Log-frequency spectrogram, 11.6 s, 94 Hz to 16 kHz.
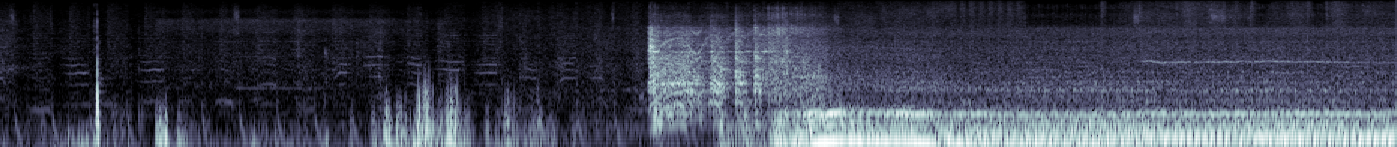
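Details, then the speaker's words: Pontiac G8 GT V8 start-up after DIY oil change with Mobil 1: crank, catch and settling idle with light even ticking over exhaust rumble; owner says it's headers and valve train noise, nothing abnormal. "Any noise that y'all heard from the engine bay is most likely the headers and valve train noise. I don't hear nothing abnormal that I never heard before."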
